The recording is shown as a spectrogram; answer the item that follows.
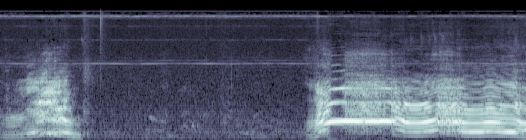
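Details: Cattle, bull and cow, calling; a long moo with a wavering tone, then a pause of about five seconds, then a second long, loud, melodious moo with several rising and falling bends, lasting over four seconds.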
